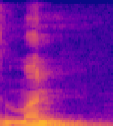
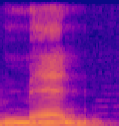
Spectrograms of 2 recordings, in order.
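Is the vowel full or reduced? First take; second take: reduced; full. First: The vowel is reduced to a weak schwa. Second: The vowel is a full, clear a sound. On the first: The speaker calls it right. "this is a schwa sound" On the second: The speaker calls it wrong. "It is not man"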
